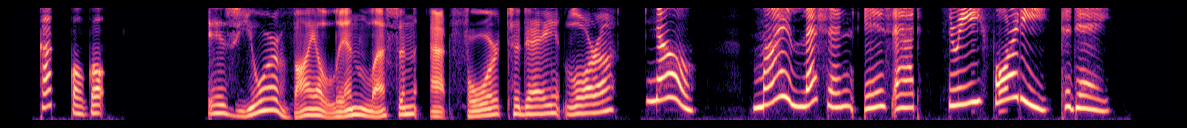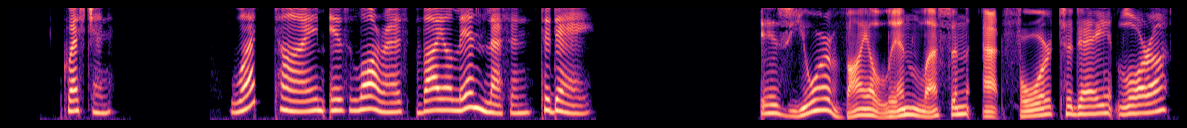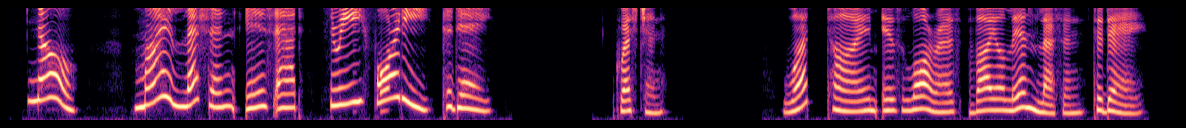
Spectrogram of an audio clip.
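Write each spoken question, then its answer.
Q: What time is Laura's violin lesson today?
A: At 3:40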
